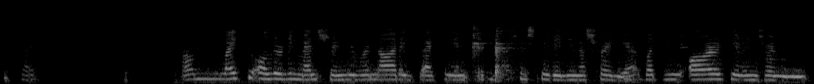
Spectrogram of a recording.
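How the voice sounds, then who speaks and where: A woman's voice: fairly high pitch, lively intonation, brisk, vocal fry. A woman hosting an interview, asking polite, hesitant questions with many ums. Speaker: interviewer, channel host. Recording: muffled lo-fi audio with faint background noise.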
